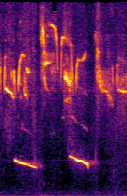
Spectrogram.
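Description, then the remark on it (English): A bird imitator in the Baie de Somme whistles an imitation of a bullfinch call: two soft, pure, slightly falling piping notes about half a second apart, with faint high chirping and a low rumble in the background. “That's the call of the bullfinch.”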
